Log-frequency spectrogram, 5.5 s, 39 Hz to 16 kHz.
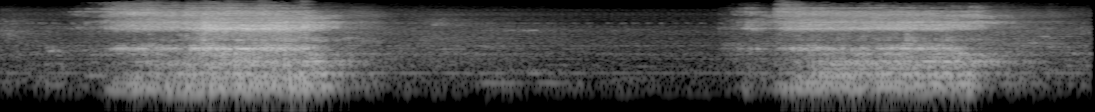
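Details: Adult male hospital roommate in a French hospital snoring while asleep; two loud, rasping snores on in-breaths, about 19 breaths a minute, with quiet pauses; heavy snoring.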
